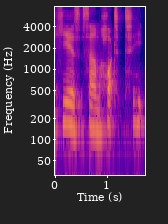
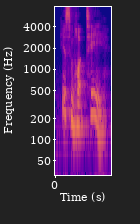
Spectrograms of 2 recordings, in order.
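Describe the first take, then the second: First: Both t sounds are pronounced separately. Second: The two t sounds merge into one. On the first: The speaker calls it wrong. "this is wrong. We do not say" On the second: The speaker calls it right. "We say"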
